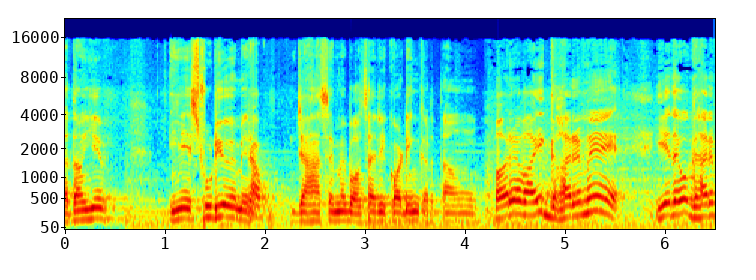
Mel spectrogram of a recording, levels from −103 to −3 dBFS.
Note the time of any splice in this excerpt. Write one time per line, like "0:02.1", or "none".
0:04.2

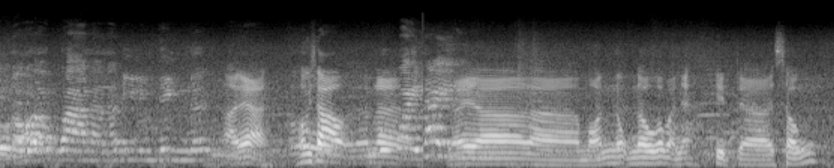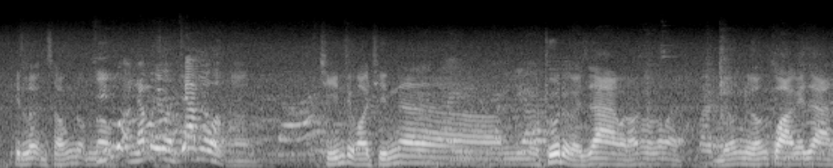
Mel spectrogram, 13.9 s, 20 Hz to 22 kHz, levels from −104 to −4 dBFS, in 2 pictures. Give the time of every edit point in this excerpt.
0:03.5

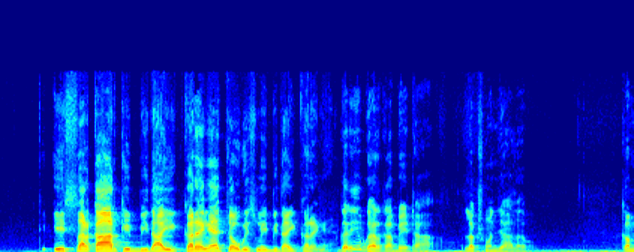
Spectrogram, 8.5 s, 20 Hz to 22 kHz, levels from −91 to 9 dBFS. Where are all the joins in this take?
0:04.4

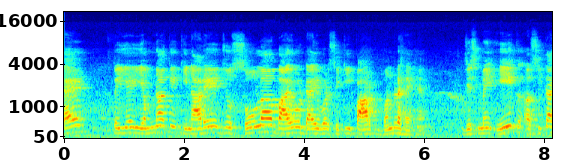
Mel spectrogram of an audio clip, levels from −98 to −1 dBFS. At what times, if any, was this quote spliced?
none

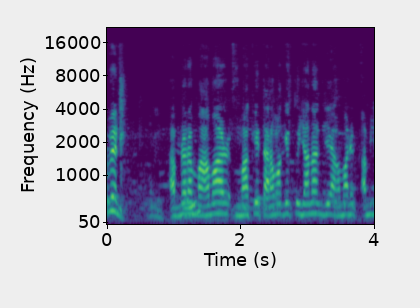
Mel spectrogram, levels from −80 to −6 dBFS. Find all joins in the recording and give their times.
none

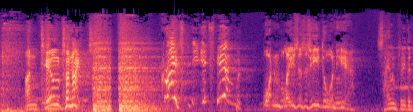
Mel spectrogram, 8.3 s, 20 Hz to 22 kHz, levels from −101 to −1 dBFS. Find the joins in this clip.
0:03.8

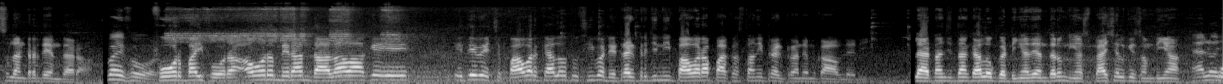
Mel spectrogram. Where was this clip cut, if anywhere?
0:01.1
0:09.1

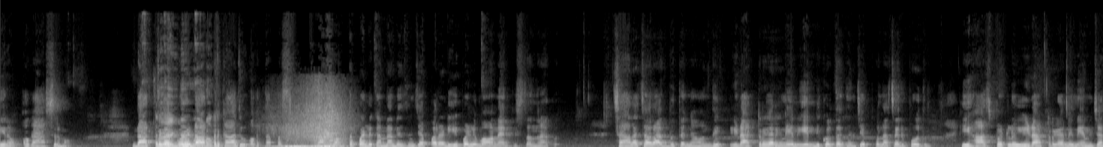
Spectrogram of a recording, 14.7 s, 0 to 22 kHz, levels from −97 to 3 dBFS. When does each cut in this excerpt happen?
0:04.1

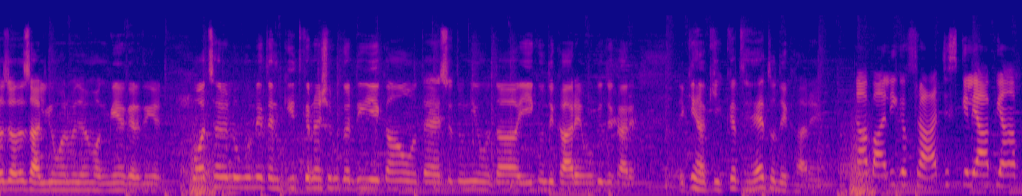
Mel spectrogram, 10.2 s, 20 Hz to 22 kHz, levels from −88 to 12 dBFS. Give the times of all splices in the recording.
0:01.9
0:08.5

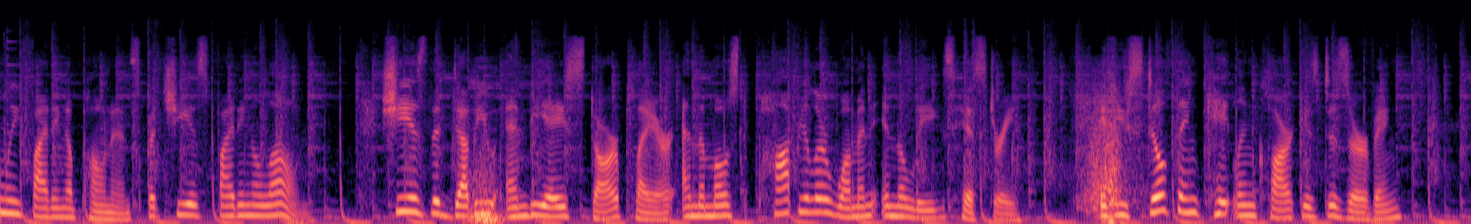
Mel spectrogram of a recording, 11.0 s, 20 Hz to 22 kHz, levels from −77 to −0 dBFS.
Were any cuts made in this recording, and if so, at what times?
none

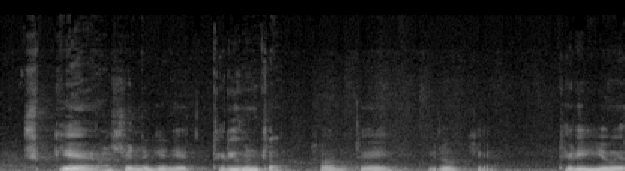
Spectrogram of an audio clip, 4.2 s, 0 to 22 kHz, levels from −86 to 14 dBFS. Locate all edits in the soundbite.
0:02.0

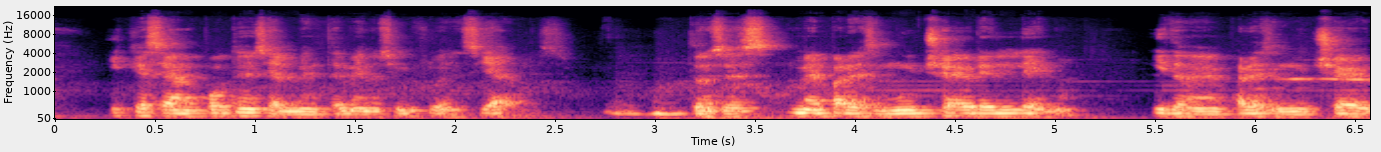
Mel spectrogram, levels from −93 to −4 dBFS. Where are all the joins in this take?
none

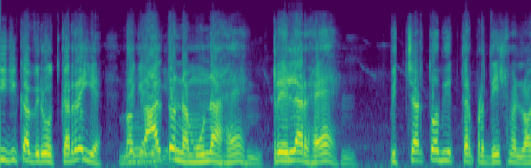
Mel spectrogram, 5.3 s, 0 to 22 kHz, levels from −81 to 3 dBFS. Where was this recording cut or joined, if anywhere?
0:01.1
0:02.6

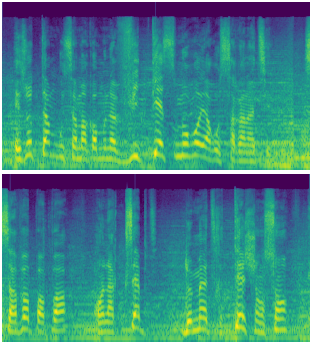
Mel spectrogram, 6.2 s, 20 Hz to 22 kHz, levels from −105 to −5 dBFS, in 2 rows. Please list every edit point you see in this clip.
0:02.9

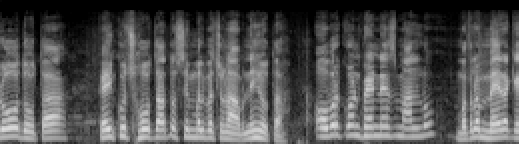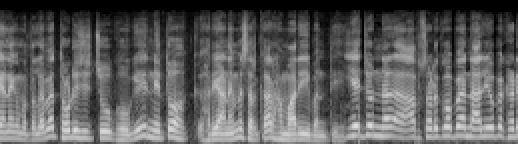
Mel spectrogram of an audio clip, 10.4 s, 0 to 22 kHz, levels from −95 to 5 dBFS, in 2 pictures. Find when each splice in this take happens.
0:03.0
0:08.6

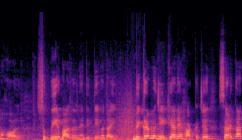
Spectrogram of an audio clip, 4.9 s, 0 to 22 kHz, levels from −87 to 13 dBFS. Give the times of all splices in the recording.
0:02.4

